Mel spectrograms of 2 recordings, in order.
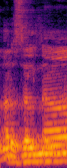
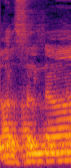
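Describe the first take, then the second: The two takes are said the same way.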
